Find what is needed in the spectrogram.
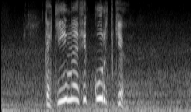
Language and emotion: Russian, angry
